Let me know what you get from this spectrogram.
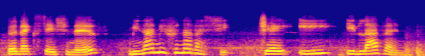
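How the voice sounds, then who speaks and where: A woman's voice: expressive, very slow. A woman train announcer reading scripted station announcements in a formal, carefully enunciated way. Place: inside a train car, played over speakers. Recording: muffled, noisy recording inside a moving train. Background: train rumble and noise.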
